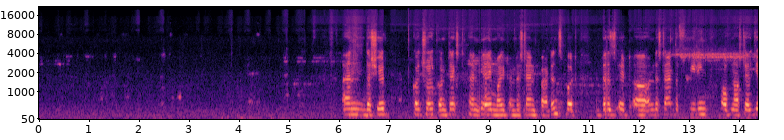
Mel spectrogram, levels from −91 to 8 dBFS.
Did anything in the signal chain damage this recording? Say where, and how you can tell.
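Yes. Repeated packet loss (robotic sound) at the network stage, 8.77 to 8.97 s, after "shared cultural context and". Five short gaps get patched, so half that stretch sounds choppy and robotic.

Short concealed packet loss, also network, from 11.31 to 11.42 s, after "might understand patterns but", and 13.30 to 13.34 s. Each 20 ms hole is filled by continuing the last sound, leaving brief smears.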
